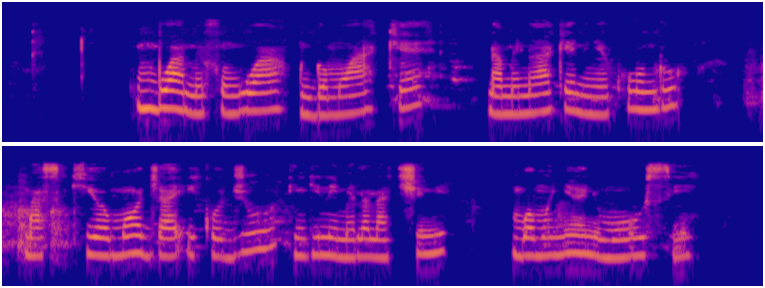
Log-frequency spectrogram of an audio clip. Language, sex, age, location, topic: Swahili, female, 18-24, Kisii, finance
